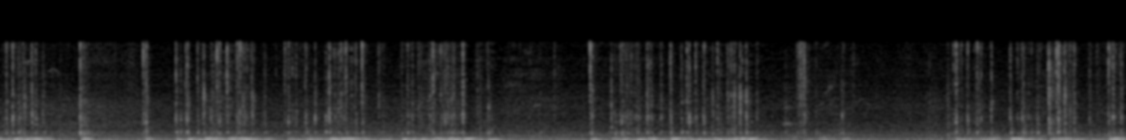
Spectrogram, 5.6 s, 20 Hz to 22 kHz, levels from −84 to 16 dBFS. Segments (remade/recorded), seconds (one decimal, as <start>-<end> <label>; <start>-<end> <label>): 0.0-2.0 recorded; 2.0-3.3 remade; 3.3-5.6 recorded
